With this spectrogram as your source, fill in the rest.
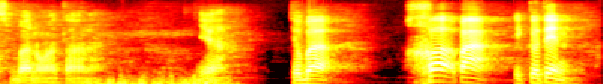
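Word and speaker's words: خ: Coba kha, Pak, ikutin. Kha. Khi. Khu. Bakh. Kha. Khi. Khu. Bakh. Iya. Yaitu terangkatnya lidah, ya, terangkatnya lidah kita ketika pengucapannya.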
